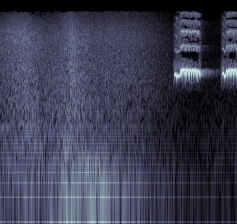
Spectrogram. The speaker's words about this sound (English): Yep, the wind's picked up a lot. It's getting kind of rough out there.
